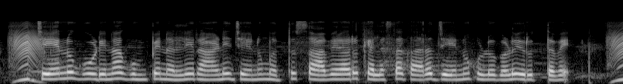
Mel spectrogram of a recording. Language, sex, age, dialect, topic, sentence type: Kannada, female, 18-24, Mysore Kannada, agriculture, statement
